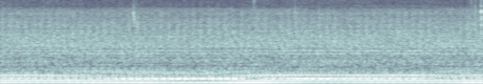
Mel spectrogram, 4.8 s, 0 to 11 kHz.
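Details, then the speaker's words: 2000 Toyota Celica GT 1.8L in Drive after repair; smooth, even low hum with steady pulse, no skips; misfire counts on cylinders 2 and 3 at zero, normal idle after repair. "as you can see we no longer have that severe misfire number two and three show zeros so this is pretty much a fix guys"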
